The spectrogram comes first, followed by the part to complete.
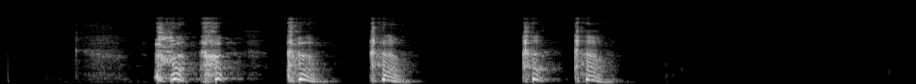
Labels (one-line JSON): {"expert_labels": [{"quality": "good", "cough_type": "unknown", "dyspnea": false, "wheezing": false, "stridor": false, "choking": false, "congestion": false, "nothing": true, "diagnosis": "upper respiratory tract infection", "severity": "mild"}], "age": 45, "gender": "male", "respiratory_condition": false, "fever_muscle_pain": false, "status": "symptomatic"}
